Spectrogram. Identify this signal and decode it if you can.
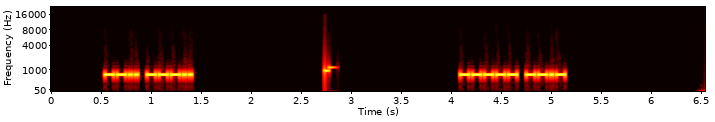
Morse code, heard as a keyed tone, about 40 wpm, 700 Hz. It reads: Z8 0Q
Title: Single-Letter Single-Number 40wpm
